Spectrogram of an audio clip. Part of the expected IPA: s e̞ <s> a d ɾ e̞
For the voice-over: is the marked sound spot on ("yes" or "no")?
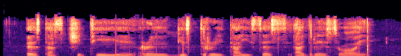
yes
